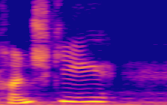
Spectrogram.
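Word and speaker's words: pączki: His best friend is Campbell Sellers, who happens to be a real estate agent, and even the detective surname, I believe you pronounce it Punchki, and those are donuts found in Polish cuisine.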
